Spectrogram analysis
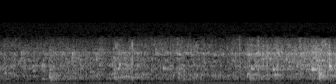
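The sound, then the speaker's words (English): Steady rushing, trickling water fills an underground cave lake of icy cold water. It runs as one continuous wash with no voices. “Come on, let's go down to the water.”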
